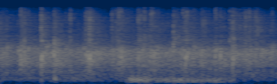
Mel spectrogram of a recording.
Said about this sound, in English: And so I believe that God wants to use Extraordinary Church to make a profound difference in this region. If you believe that, somebody ought to clap their hands unto the Lord.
